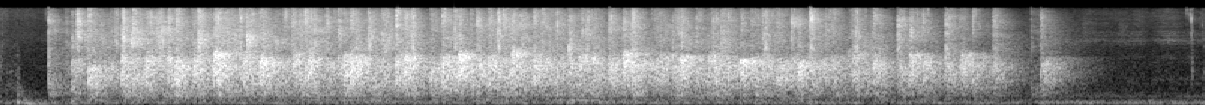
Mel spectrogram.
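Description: Audience applauding: a small crowd's steady clapping that starts just after the opening and dies away about seven seconds in.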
